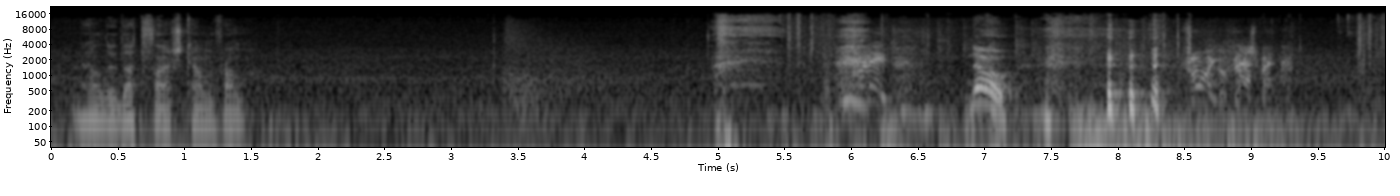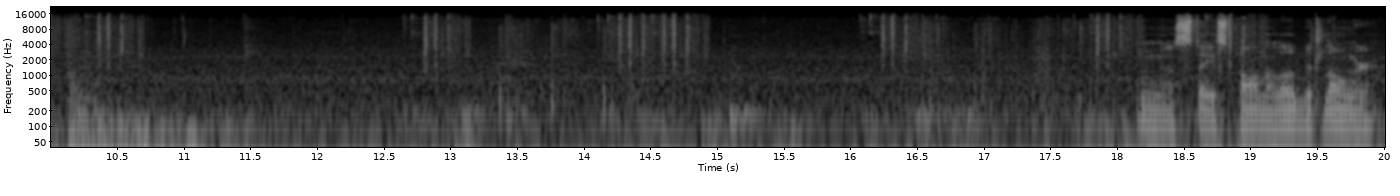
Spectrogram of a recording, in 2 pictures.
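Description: Footsteps tap on stone.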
